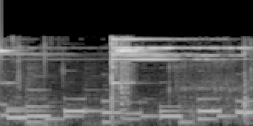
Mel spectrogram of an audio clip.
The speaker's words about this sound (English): I love that bell. It's definitely a closing bell.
